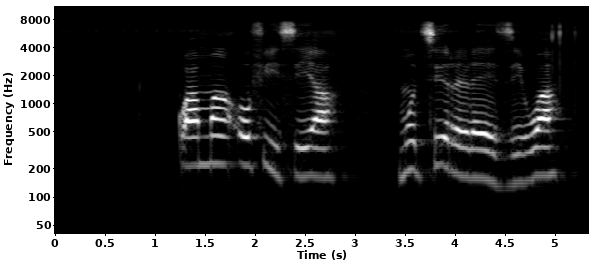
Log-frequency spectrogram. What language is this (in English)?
Venda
